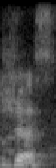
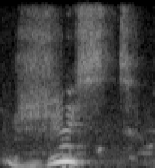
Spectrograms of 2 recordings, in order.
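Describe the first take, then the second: First: The word is said with an English pronunciation. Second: The word is said with a French pronunciation. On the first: The speaker calls it wrong. "not just. Just is like English" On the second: The speaker calls it right. "Is juste"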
